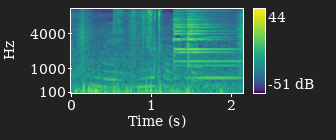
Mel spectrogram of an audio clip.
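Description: Subscribe-button animation sound effect: a click, then a bright notification-bell ding about a second in that rings on steadily.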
